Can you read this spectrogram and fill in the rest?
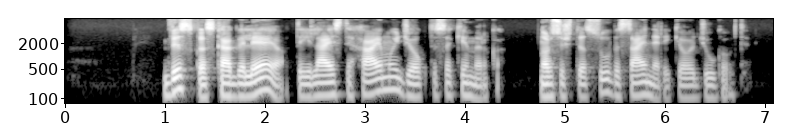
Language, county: Lithuanian, Marijampolė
